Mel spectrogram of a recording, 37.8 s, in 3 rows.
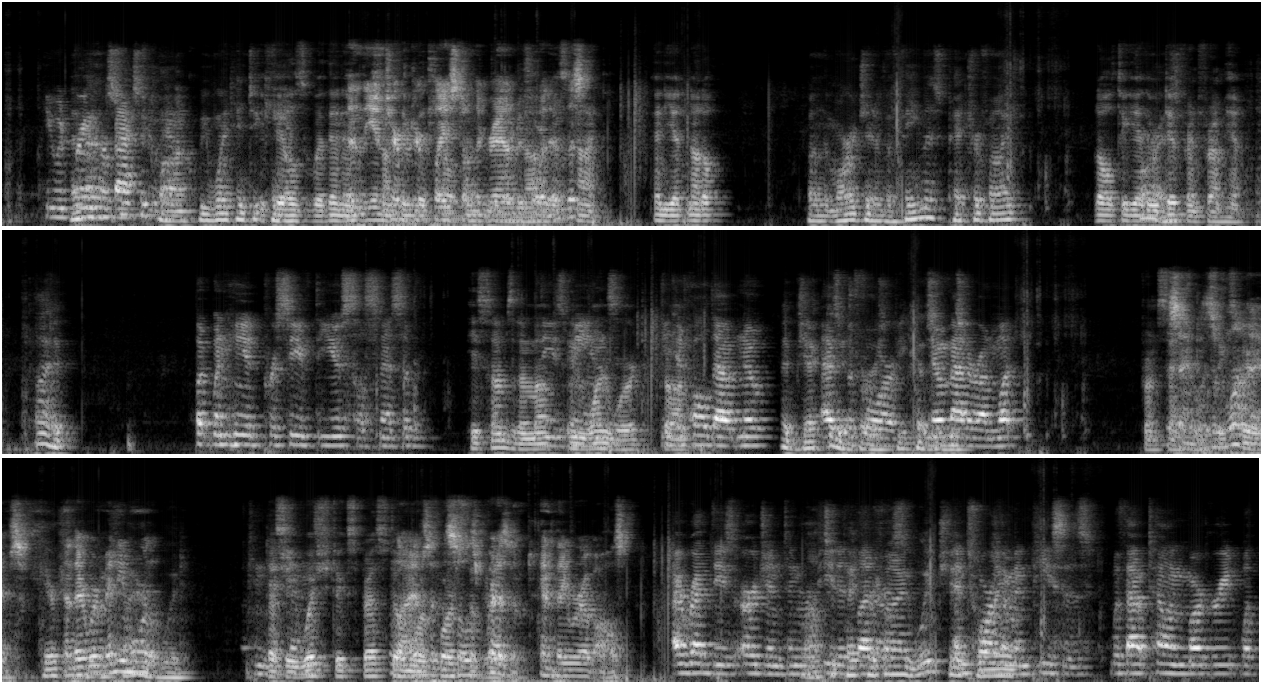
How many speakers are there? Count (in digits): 4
